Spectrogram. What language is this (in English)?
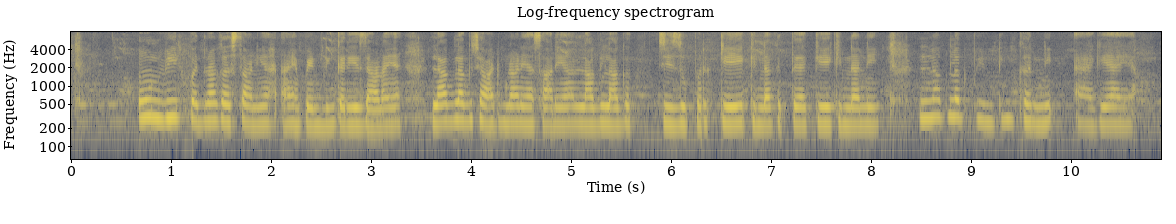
Dogri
